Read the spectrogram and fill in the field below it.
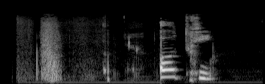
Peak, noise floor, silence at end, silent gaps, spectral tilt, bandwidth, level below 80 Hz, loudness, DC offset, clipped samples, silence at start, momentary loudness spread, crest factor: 0 dBFS; -42 dBFS; 0.5 s; none; -3.5 dB/octave; 11 kHz; -64 dBFS; -19 LUFS; under 0.1%; under 0.1%; 0.4 s; 24 LU; 22 dB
